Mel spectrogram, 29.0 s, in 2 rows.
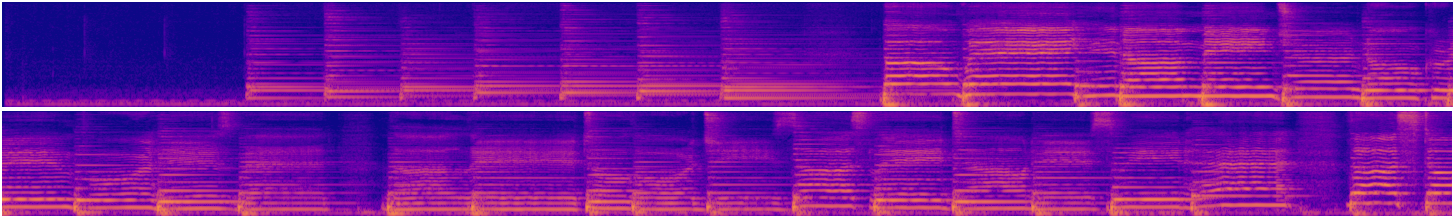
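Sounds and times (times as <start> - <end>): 
soprano singing: 2.5 - 29.0.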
